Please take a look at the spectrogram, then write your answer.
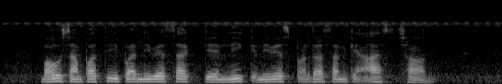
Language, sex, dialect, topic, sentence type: Maithili, male, Southern/Standard, banking, statement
